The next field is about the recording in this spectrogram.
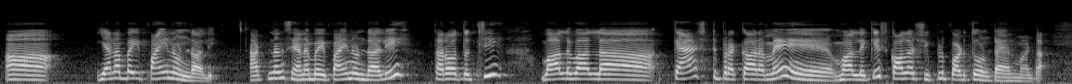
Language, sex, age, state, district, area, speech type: Telugu, other, 30-45, Andhra Pradesh, Chittoor, rural, spontaneous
